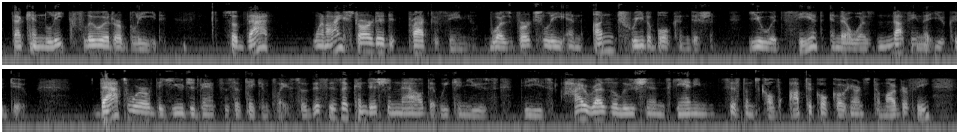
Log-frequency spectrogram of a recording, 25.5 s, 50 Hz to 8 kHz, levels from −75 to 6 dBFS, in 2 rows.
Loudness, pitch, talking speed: -24 LUFS, 105 Hz, 130 wpm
